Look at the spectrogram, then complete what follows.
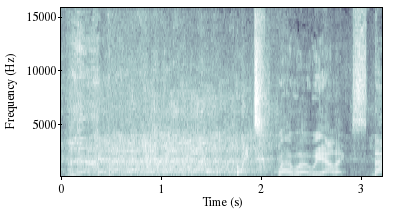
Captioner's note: laughter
